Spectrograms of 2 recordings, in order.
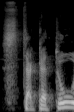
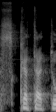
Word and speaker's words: Staccato: de le prononcer correctement le modèle stakato et non pas scatato ou scatoato.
